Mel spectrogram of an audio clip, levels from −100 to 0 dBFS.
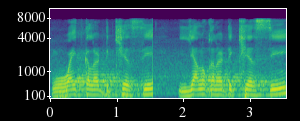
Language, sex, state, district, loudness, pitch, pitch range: Nagamese, male, Nagaland, Dimapur, -15 LUFS, 145 Hz, 140-150 Hz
